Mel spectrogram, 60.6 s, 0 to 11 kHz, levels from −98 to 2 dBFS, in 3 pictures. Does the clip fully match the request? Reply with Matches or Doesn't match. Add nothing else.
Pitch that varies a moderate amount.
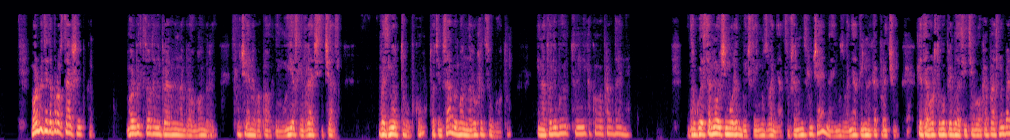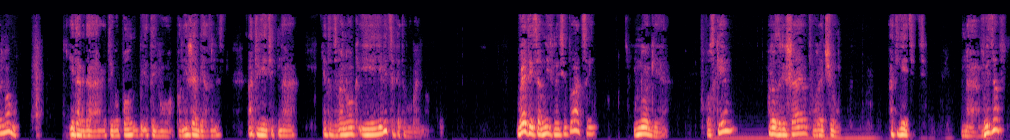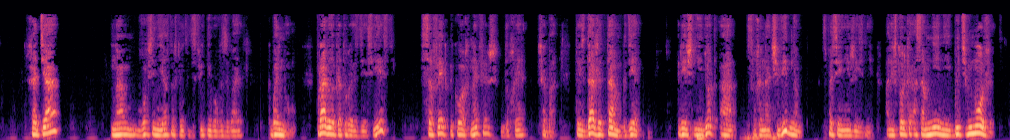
Matches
